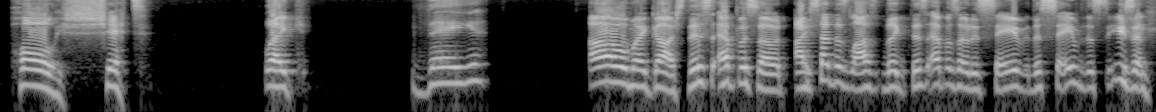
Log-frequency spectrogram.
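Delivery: loud, high, giddy relief; a real fan's joyful outburst; excited gush. Real, not acted. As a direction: blurt it out, thrilled the episode delivered. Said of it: "a big sigh of relief".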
